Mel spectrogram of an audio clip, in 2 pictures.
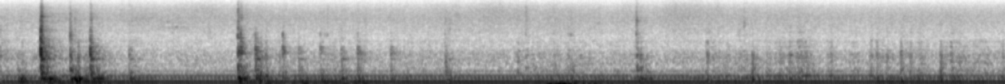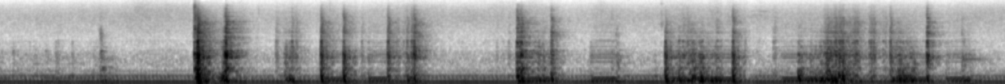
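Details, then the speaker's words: Epiphone Valve Special tube guitar amp, near power tube circuit: steady hum with random pops and crackles that come and go; a ground connection not properly made, grounds to be rechecked. "these grounds are not very good okay we've got a ground problem here one of these things is not properly connected to ground"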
